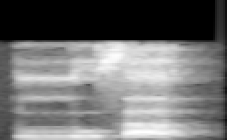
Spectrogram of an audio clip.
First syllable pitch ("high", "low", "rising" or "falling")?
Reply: high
